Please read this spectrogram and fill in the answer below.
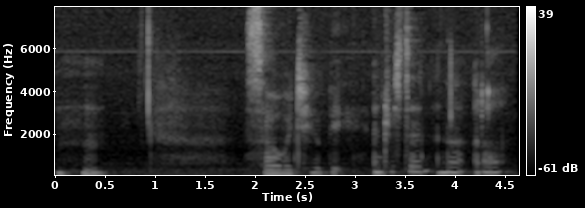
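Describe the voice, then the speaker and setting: A woman voicing a polite, hungry, slyly predatory vampire coven screener in a soft ASMR roleplay, whispering and hesitant, with formal, coaxing words. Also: a little high, unhurried, creaky, a little hiss or hum.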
